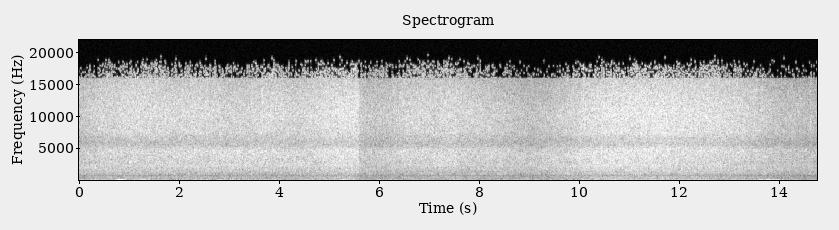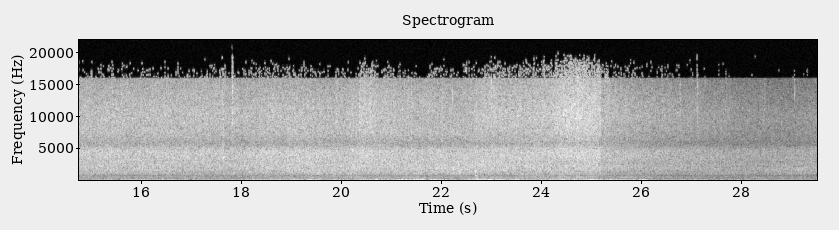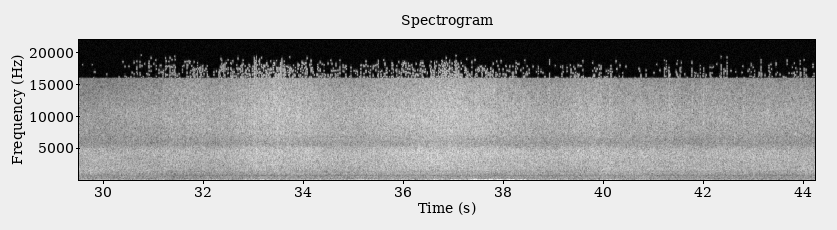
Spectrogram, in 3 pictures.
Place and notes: In the early evening of a hot summer day. A strong wind coming up shaking the trees and leaves.
topographic field recordings - international ambiences and scapes
Aubignan, France, 29 August 2011, 17:32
